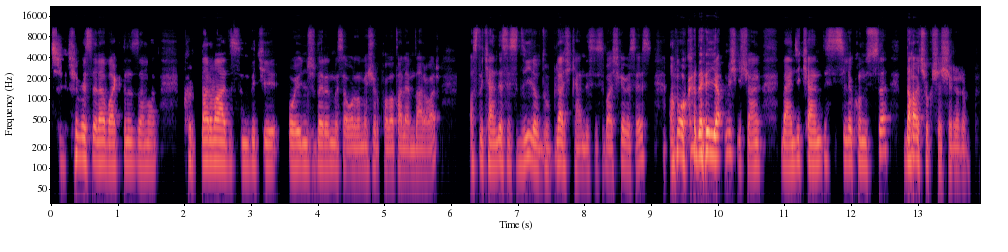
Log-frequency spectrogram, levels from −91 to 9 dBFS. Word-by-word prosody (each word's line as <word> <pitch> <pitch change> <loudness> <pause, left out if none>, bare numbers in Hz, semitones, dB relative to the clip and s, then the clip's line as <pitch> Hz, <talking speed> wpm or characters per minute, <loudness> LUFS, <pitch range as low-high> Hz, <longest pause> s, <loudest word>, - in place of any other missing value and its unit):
Çünkü, 125 +5 -4
mesela, 130 -3 +2
baktığınız 120 +1 -1
zaman 115 -1 -6 0.4
Kurtlar 125 0 0
Vadisi'ndeki 115 -2 0 0.2
oyuncuların, 115 -1 0
mesela, 110 -3 -4
orada 100 0 -3
meşhur 105 +2 -7
Polat 100 0 -4
Alemdar 95 -1 -4
var. 95 +1 -7 0.4
Aslında - - -7
kendi 115 +2 +1
sesi 115 -1 -6
değil 140 +2 0
o, 110 -4 +1
dublaj. 115 +3 -2
Kendi 100 -1 -9
sesi 100 0 -15
başka 100 +5 -4
bir 105 - -5
ses 145 +6 -7 0.3
ama 170 - +1
o 155 - +8
kadar 160 0 +8
iyi 170 -2 +11
yapmış 155 +2 +6
ki 125 - -11
şu 120 -2 -5
an 115 +1 -3 0.3
bence 115 +2 -1
kendi 120 +1 0
sesiyle 125 0 -3
konuşsa 125 +9 -2 0.3
daha - - +7
çok - - -5
şaşırırım. 100 -2 -5
115 Hz, 170 wpm, -24 LUFS, 110-125 Hz, 0.4 s, iyi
